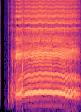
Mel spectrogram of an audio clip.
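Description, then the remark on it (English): A single drawn-out sheep bleat from an old See and Say pull-string talking toy, shaped like a circle with a spinning plastic arrow, loud, lasting about a second and a half with a buzzy, steady tone and no other sounds around it. “You pull the string, the arrow spins, then stops on maybe a sheep, for example. The sheep says...”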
